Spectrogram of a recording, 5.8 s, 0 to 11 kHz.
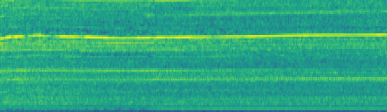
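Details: Water-damaged Dremel 3000 rotary tool with a previously seized shaft, after bearing disassembled and oiled, small grinder bit fitted: high steady whine at a constant pitch with no rattle or grinding; repaired and running normally.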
